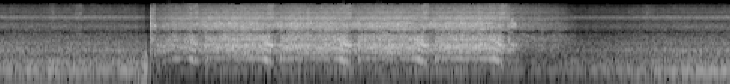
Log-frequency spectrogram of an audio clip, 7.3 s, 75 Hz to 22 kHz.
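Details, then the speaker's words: Engine being cranked for a compression test, reading about 165 psi; steady, even beat of about 160 per minute; normal cranking. Owner, worried by an earlier noise, suspects only a fouled plug. "it's cranking a little faster which is real"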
